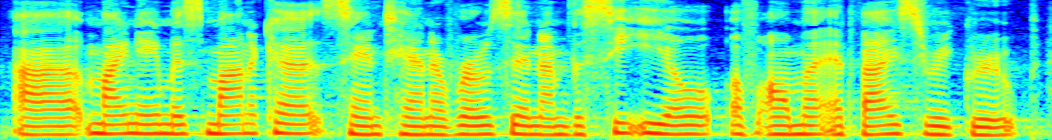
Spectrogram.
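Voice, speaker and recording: A woman whose first language is Spanish, giving a measured, earnest presentation to a school board as an executive search consultant. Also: lowish voice, flat delivery, smooth. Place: board meeting room.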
